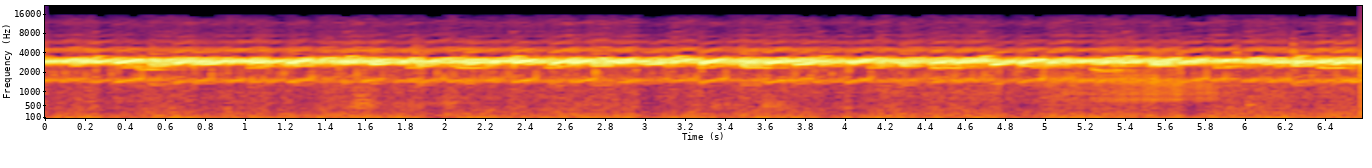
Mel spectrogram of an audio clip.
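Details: Early-year nighttime frog pond full of spring peepers, high piercing peeps overlapping into a continuous ringing chorus, a faint low hum beneath and a short soft rustle toward the end.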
